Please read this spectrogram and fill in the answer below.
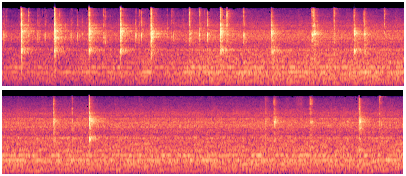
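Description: Light clicks and ticks from a hydraulic cable crimper as its pump handle is worked to close the dies, several in quick succession at first, then sparser. Underneath runs the steady hum of a workshop heater.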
